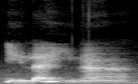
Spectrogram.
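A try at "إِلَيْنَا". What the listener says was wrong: Ya, dipanjangkan sedikit, ya, karena harus beda. Tadi kemarin di video sebelumnya kita sebutkan bahwa kalau sudah sampai pada materi mat, maka harus benar-benar beda mana huruf yang dia benar-benar pendek, mana huruf yang mana dia ada matnya.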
